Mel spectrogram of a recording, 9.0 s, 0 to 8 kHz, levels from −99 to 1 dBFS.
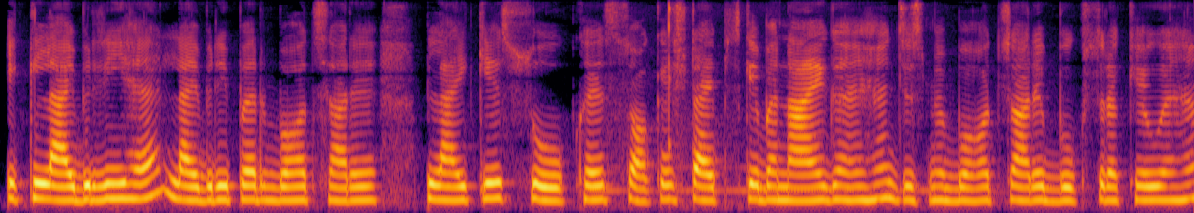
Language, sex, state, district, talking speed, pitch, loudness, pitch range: Hindi, female, Chandigarh, Chandigarh, 165 wpm, 195 Hz, -15 LUFS, 185-205 Hz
